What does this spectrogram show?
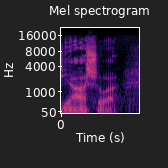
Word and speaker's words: Yahshua: argue why it's jesus his name wasn't jesus his name was yahshua they said well that's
